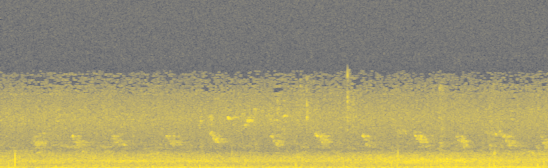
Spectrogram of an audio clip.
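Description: A bird chirping over and over, short high calls about twice a second, over a faint low outdoor rumble.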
